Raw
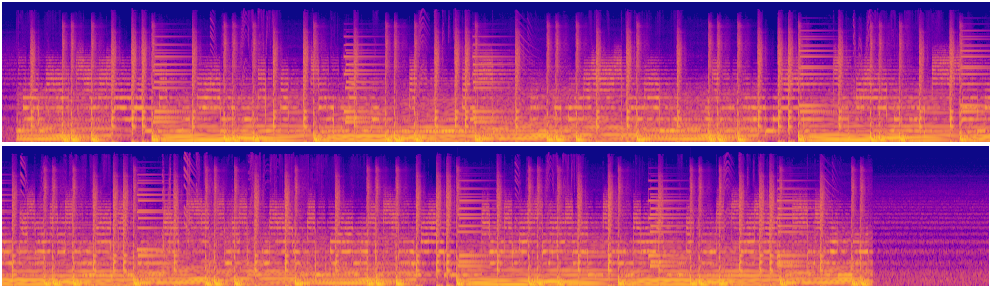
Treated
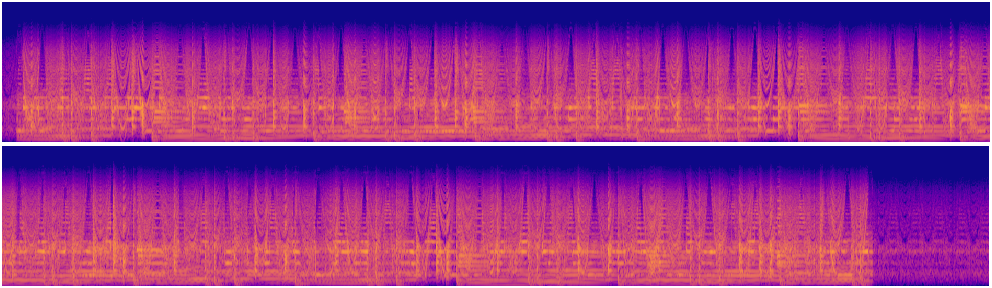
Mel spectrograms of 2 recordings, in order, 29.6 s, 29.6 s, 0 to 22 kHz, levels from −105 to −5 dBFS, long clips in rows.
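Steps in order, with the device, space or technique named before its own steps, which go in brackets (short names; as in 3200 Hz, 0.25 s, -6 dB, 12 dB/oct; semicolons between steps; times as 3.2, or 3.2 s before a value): 16.11–16.65 high shelf 3400 Hz +10.5 dB; circuit-bent sampling toy (decimation with a swept rate 18×, swing 160% 2.9 Hz; speaker cabinet 480–5200 Hz, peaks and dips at 560 Hz -4 dB, 1100 Hz +8 dB, 3100 Hz +3 dB); gain -4.5 dB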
